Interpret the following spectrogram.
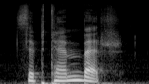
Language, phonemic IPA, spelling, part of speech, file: Swedish, /ˈsɛpˈtɛmbɛr/, september, noun, Sv-september.ogg
- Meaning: September (the ninth month of the Gregorian calendar, following August and preceding October, containing the southward equinox)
